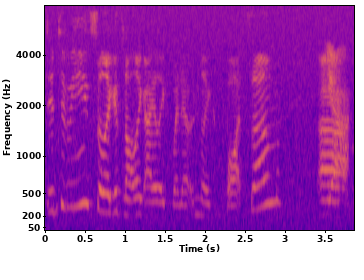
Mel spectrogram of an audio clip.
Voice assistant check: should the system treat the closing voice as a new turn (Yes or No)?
No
